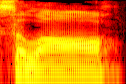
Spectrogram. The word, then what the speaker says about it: Tsalal: So like I think it's called like Salal, like the T is silent, whatever.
